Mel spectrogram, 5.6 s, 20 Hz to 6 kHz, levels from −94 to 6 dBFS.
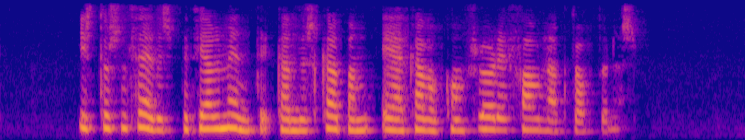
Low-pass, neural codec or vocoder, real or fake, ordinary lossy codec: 5.4 kHz; none; real; AAC, 32 kbps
